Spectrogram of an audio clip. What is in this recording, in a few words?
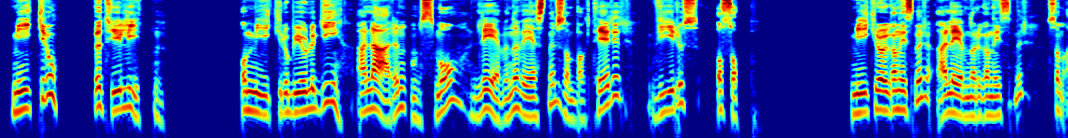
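Norwegian elearning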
